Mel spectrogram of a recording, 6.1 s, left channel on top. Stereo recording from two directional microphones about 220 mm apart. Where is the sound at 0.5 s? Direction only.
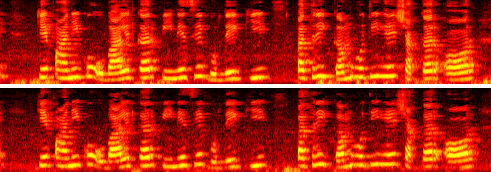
45° left (ahead or behind).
